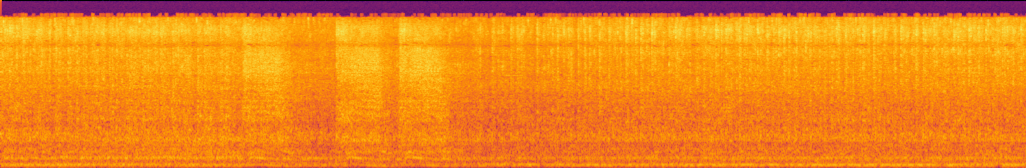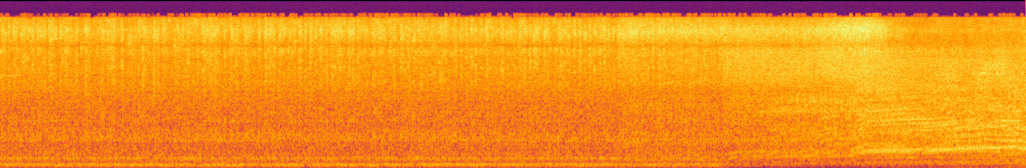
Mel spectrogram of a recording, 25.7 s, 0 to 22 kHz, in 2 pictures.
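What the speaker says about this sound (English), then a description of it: "His Race Tech Dragster looking for a 477." A Race Tech dragster's engine idles at a drag strip, a loud steady low rumble that holds evenly near the mic before swelling slightly louder toward the end.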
